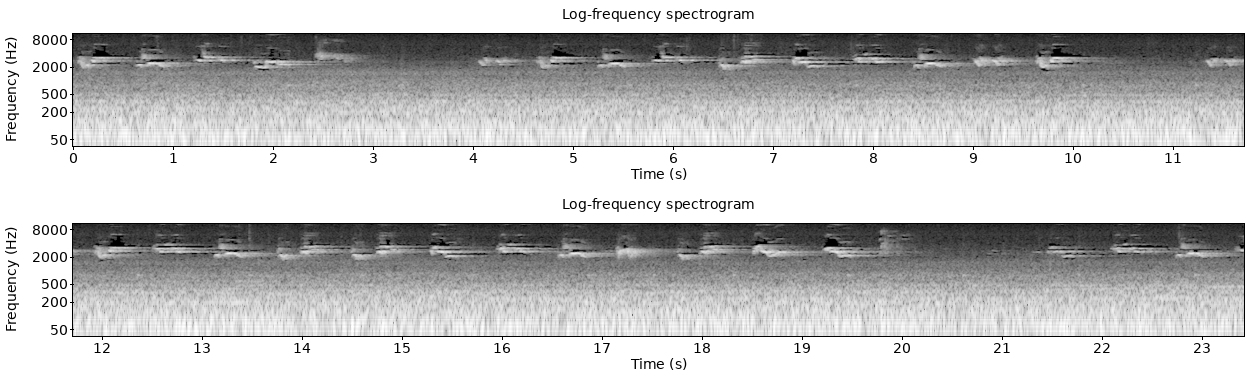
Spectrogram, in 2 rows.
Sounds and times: city rumble 0:00.0 - 0:23.4
bird 0:04.1 - 0:10.3
bird 0:11.3 - 0:20.2
bird 0:20.9 - 0:23.4

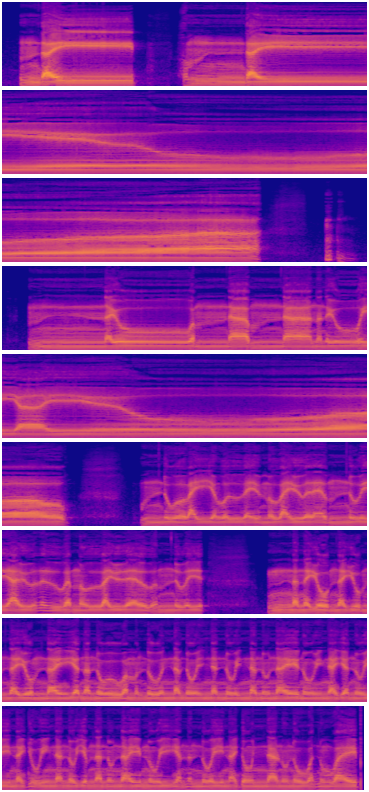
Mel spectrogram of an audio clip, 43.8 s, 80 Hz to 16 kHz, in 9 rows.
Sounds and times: Tuvan-esque throat singing 0:00.0 - 0:13.4
Tuvan-esque throat singing 0:14.0 - 0:43.7

